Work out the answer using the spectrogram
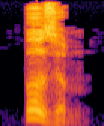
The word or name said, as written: bosom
